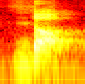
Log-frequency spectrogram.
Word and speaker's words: dough: That is when we write DOUGH, dog. Here you can see GH is not pronounced at all. GH is totally silent.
